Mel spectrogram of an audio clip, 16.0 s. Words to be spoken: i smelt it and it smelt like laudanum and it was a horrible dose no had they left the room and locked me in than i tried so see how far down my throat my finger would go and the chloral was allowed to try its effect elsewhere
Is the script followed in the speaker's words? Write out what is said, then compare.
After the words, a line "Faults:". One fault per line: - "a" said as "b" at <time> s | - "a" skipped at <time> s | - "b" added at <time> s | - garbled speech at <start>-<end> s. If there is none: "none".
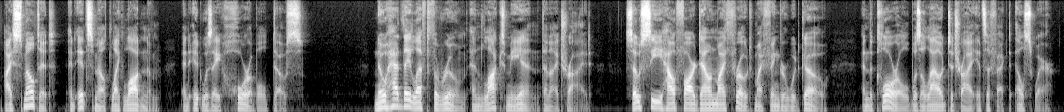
i smelt it and it smelt like laudanum and it was a horrible dose no had they left the room and locked me in than i tried so see how far down my throat my finger would go and the chloral was allowed to try its effect elsewhere
Faults:
none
